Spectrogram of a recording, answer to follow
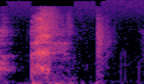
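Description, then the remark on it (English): A single short, loud burp erupts, with a rough, throaty voiced quality, followed by a softer breathy sound and faint quiet noise. No one speaks. “Hold on, I got to burp.”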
